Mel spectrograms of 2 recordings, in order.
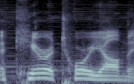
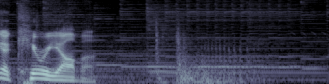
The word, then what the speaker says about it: Akira Toriyama: I keep combining Akira Toriyama into one word, though, when I say his name. I keep saying Akiriyama. I think it's just because it's easier to say that way.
